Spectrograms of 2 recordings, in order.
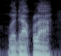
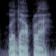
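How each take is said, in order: Both takes have the same delivery.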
